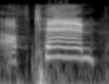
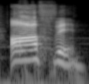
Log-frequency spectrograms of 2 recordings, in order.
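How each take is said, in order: First: The T sound is pronounced in the middle. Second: The T sound is silent in the middle. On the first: The speaker calls it wrong. "Not often" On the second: The speaker calls it right. "It's often, no T"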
